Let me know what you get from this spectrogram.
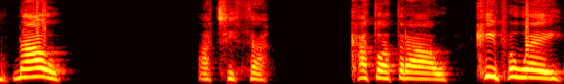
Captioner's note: in Welsh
